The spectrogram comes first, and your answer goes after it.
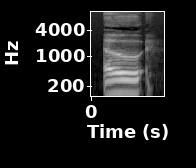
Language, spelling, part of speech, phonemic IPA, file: Navajo, aooʼ, interjection, /ʔɑ̀òːʔ/, Nv-aooʼ.ogg
- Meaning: yes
